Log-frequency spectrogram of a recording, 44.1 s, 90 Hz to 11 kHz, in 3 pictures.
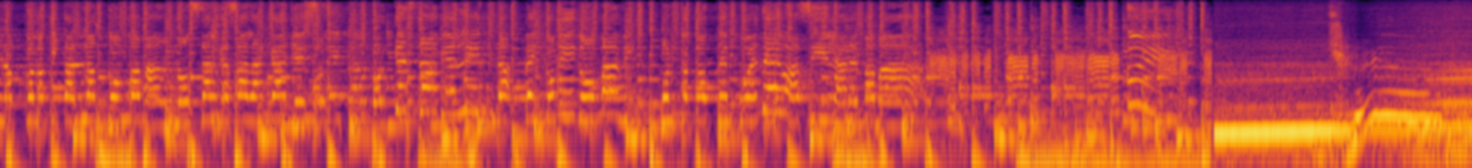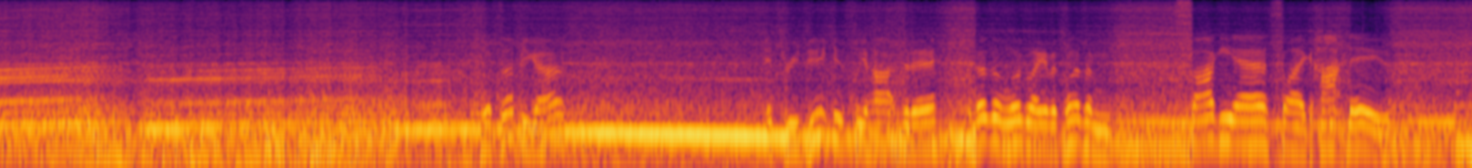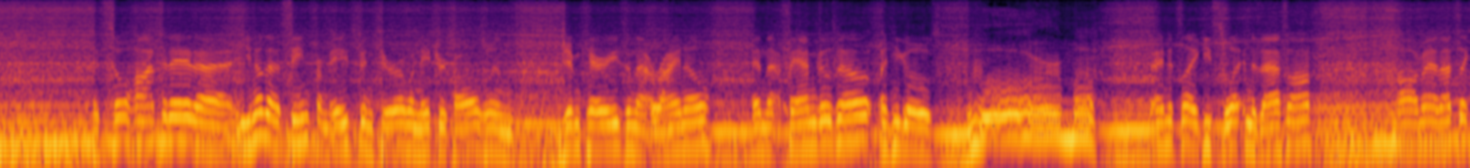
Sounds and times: Music: 0.0s - 12.2s.

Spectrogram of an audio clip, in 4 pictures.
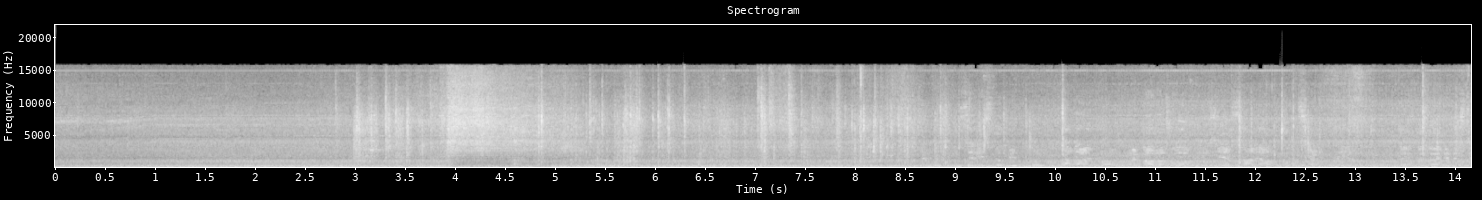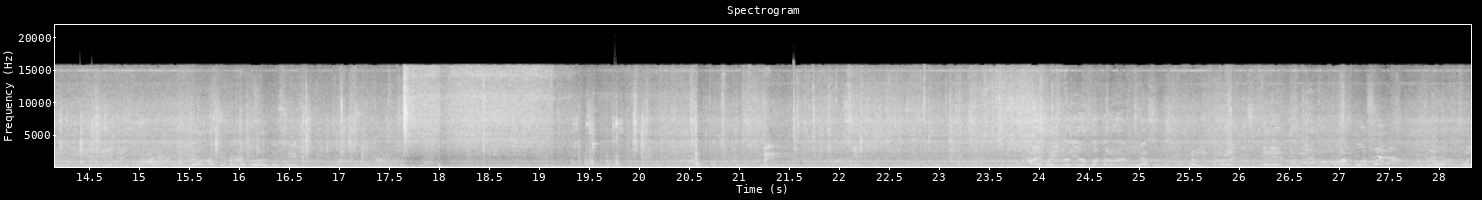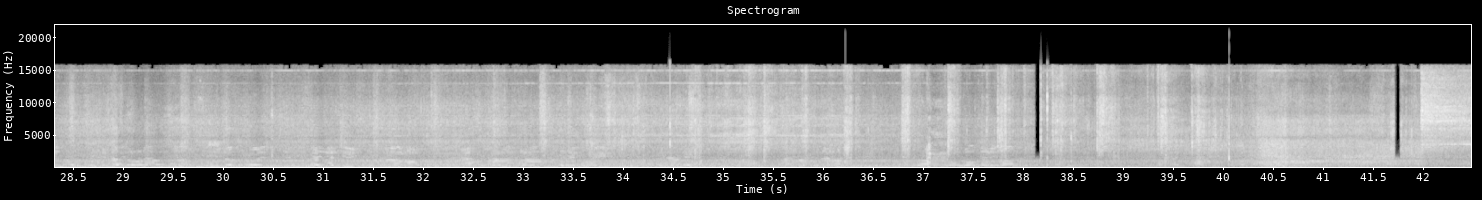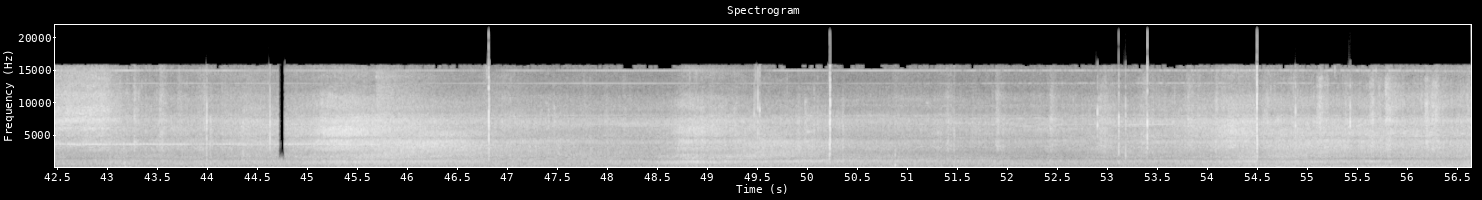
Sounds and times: Bus: 0.0s - 56.6s.

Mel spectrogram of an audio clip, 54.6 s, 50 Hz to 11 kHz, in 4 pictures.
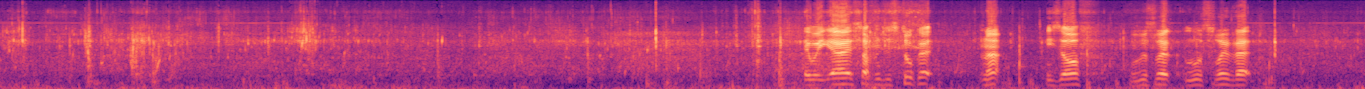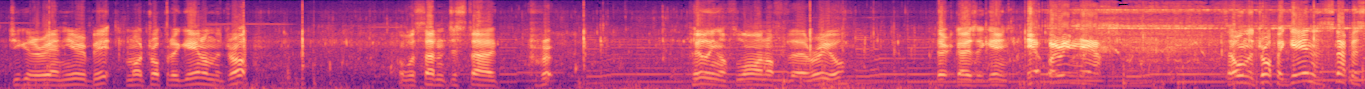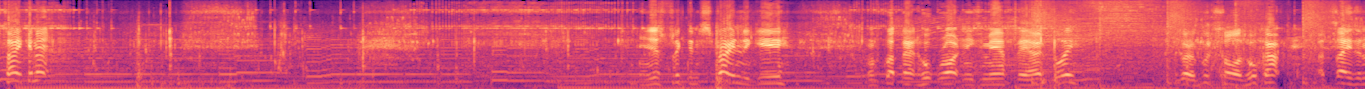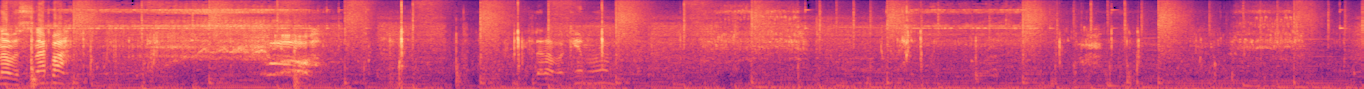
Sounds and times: Rowboat, canoe, kayak: 0.0s - 54.5s
Speech: 8.0s - 12.6s, 13.8s - 16.1s, 17.7s - 19.2s, 20.6s - 22.1s, 23.1s - 24.7s, 25.9s - 27.8s, 33.7s - 35.2s, 36.0s - 38.1s, 39.0s - 41.7s, 46.3s - 47.1s.

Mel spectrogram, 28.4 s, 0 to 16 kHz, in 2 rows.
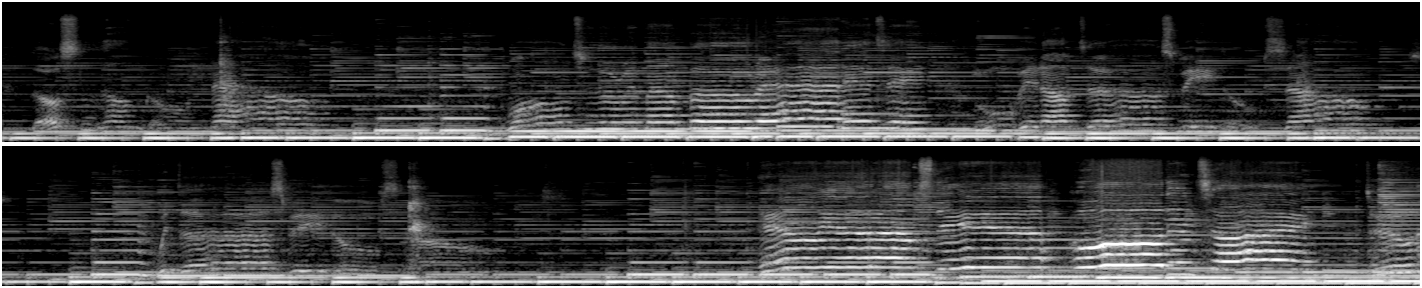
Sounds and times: Music: 0.0s - 28.3s.

